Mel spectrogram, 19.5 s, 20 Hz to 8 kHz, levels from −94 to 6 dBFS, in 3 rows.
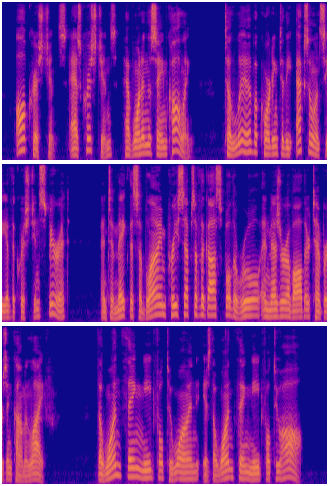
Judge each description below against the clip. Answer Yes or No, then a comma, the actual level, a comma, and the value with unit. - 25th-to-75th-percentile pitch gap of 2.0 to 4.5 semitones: No, average, 5.2 semitones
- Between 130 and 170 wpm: Yes, average, 165 wpm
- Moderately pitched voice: No, low, 130 Hz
